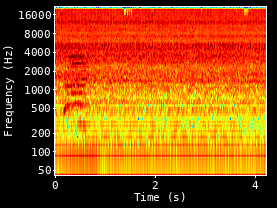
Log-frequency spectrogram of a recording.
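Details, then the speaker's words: 2015 Buick LaCrosse that had a no-crank/no-start after another mechanic's transmission replacement, now started on a jump box. A brief start flare settles into an even idle with no knocks; StabiliTrak and ABS lights remain on. "And we aren't gonna run it for long because we didn't work on this car, but you can see it is running. Wasn't running before."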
